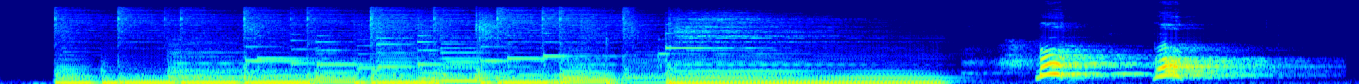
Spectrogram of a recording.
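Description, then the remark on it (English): A few seconds of upbeat music end, then two sharp dog-like barks follow in quick succession, loud and alone, sounding like a person imitating a barking dog. “that kind of sounds like a person doing a dog, but I could see a world where a dog sounds like that”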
